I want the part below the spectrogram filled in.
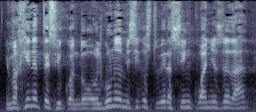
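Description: A pastor in his 50s preaches a sermon in a large hall, his voice high-pitched, racing, pushed and bright. He keeps it conversational, frequently tagging "¿no?" onto his points.

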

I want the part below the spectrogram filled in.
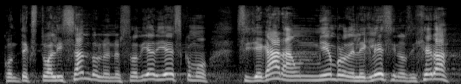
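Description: A man preaching a sermon in a church, emphatic and animated, often putting questions to the congregation. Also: sits high, quick pace. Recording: long reverb of a church hall.

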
